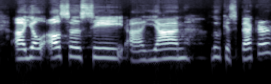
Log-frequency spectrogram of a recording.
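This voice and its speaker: A plain, everyday voice in an American accent, with fairly even intonation, comes through a very clean recording with a silent background and a dry, close sound with no echo. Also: woman. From northern US. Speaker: university athletics administrator. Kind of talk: staff meeting presentation.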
